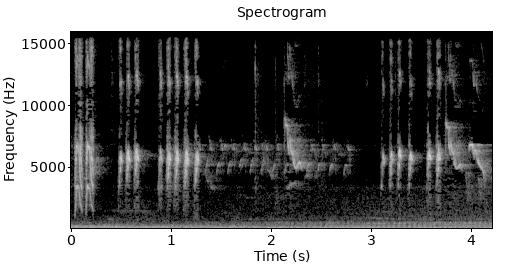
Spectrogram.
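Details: Crimson sunbird, used as a lure for young birds: clusters of sharp, high ticking chirps in quick groups of three or four, a few thin downslurred whistles between them, over steady low background hum.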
